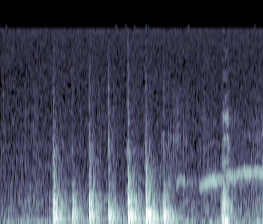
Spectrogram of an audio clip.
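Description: Knocking on a door: a rapid run of firm knocks, followed by a single knock after a short pause, with no talk.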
